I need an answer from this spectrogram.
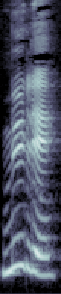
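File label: "mulet", French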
